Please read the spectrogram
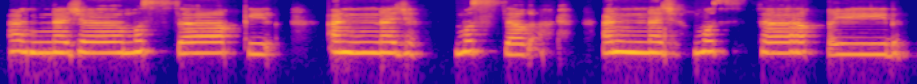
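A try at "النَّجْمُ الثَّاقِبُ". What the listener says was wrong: T-nya jangan panjang. Saqib.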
